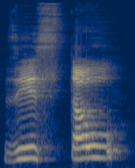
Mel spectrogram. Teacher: واو مدہ کے لیے واو ساکن پیچھے پیش ہونا ضروری ہے، یہاں پہ واو مدہ نہیں ہو رہا، واو لین ہو رہا ہے۔ زستو، لین کو لمبا نہیں کیا جاتا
